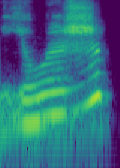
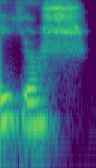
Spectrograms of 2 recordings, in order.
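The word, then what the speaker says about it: ёж: Again, еж. I pronounce it like clearly for you, but when I speak fast, I will say yosh. Sh. Instead of j, I will say sh.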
